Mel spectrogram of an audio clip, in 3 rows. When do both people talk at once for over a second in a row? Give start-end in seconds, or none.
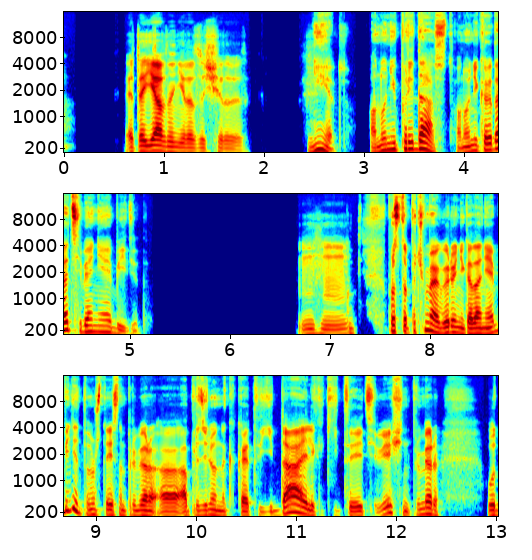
none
